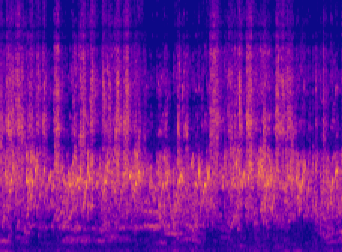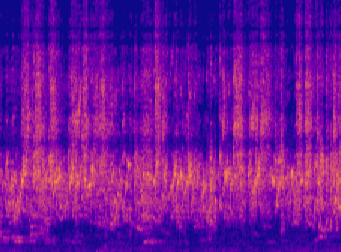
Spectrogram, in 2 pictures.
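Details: Budgerigars calling: a dense, continuous chattering of scratchy chirps and warbles, steady throughout with clicky rattling accents and no pauses.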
